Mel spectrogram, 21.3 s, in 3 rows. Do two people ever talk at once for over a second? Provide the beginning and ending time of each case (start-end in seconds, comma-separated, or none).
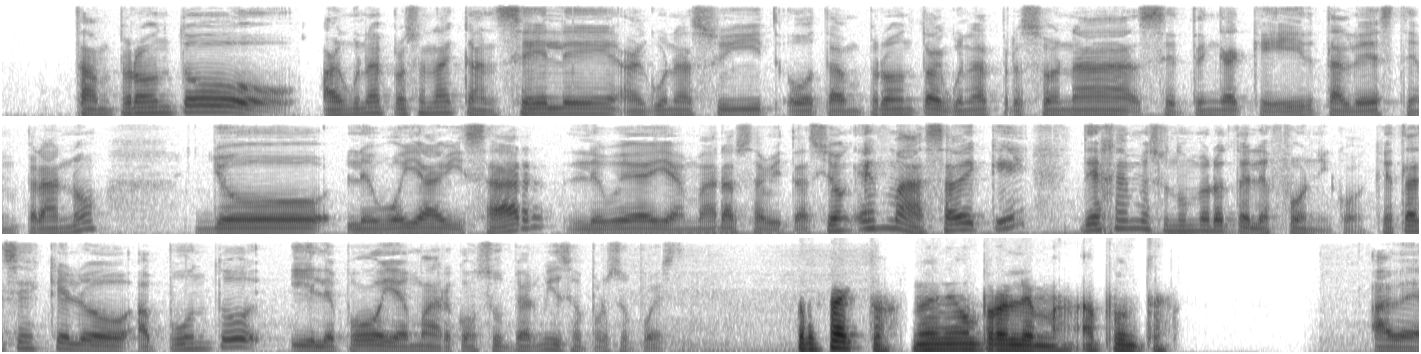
none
